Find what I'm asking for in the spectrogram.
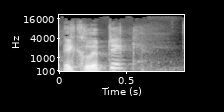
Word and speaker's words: Ecliptic: Ecliptic? Did I get it right? – You got it right, yay, man. You nailed it, man. That's ecliptic.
